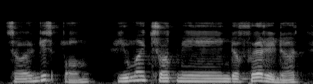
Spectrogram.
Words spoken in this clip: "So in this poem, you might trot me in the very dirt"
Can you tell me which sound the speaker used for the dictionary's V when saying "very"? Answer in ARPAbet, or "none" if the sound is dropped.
F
